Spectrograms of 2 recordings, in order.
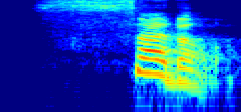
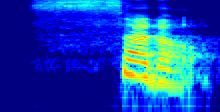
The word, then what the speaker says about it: subtle: you've got it now we also have a silent B so we pronounce this word s SLE subtle subtle okay so this one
